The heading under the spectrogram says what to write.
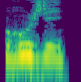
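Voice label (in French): "rougie", French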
